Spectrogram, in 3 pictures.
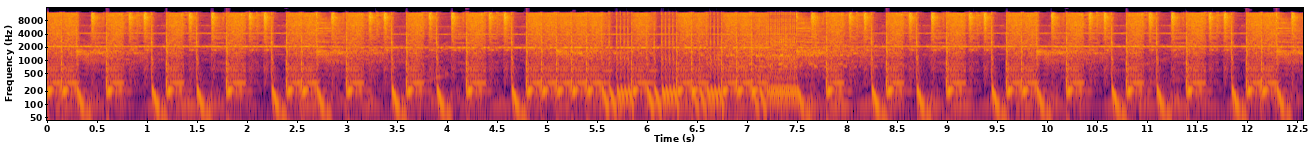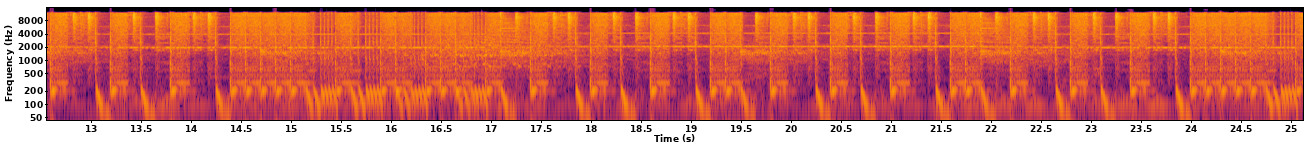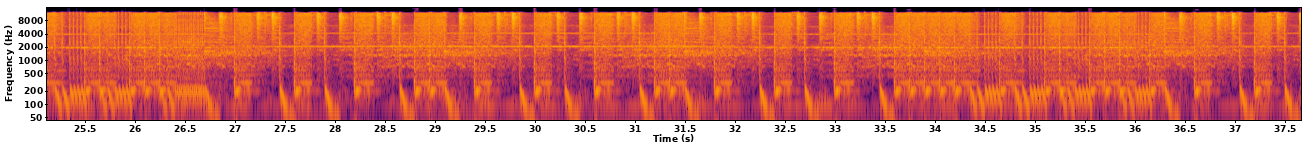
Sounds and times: Music: 0.0s - 37.6s.

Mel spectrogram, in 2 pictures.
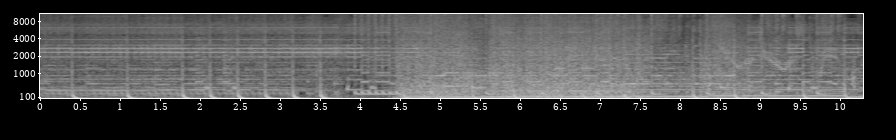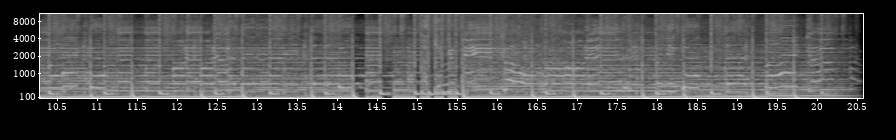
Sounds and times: Music: 0.0s - 20.5s.

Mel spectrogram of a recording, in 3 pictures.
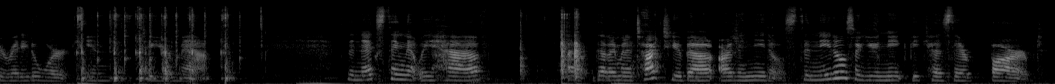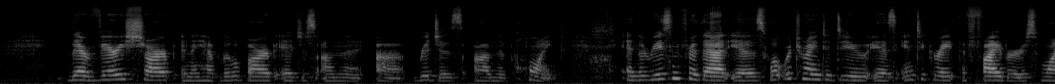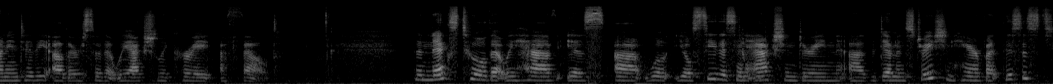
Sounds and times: Speech: 0.0s - 2.1s, 3.5s - 4.9s, 5.6s - 10.4s, 11.2s - 16.1s, 16.8s - 23.9s, 25.2s - 31.6s.

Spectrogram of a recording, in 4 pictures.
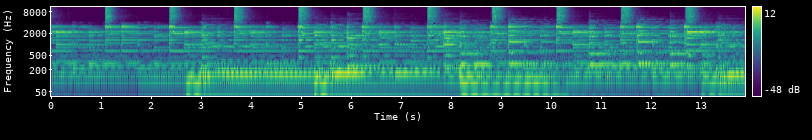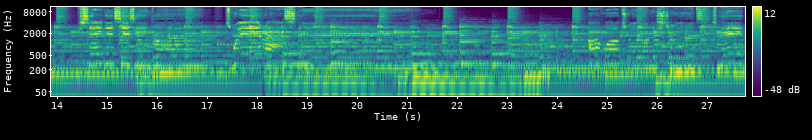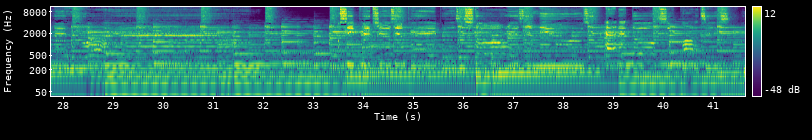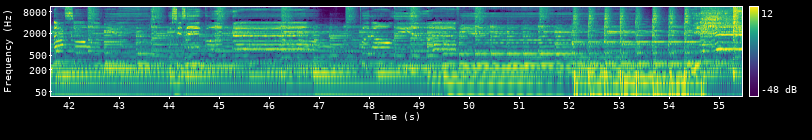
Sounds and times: Music: 0.0s - 55.4s.

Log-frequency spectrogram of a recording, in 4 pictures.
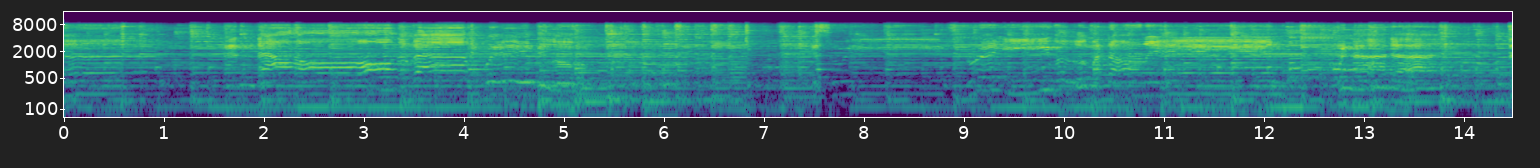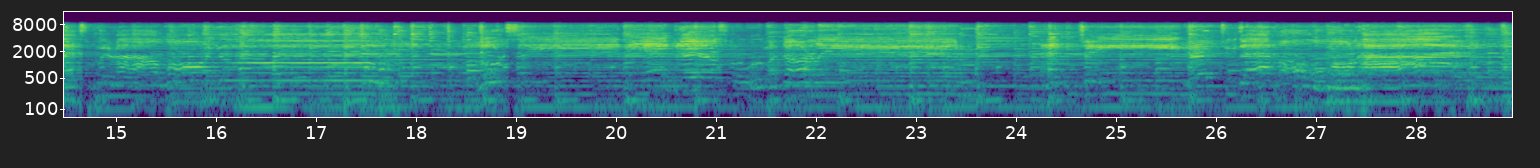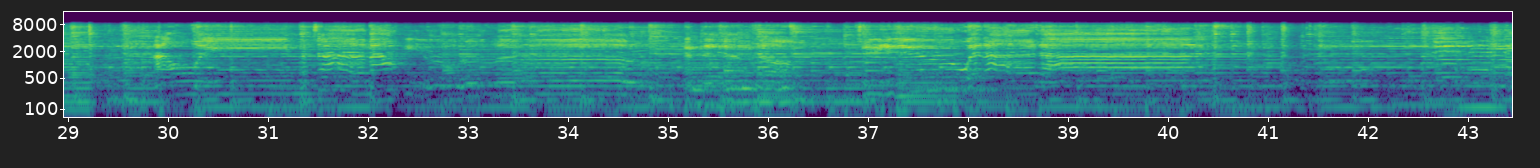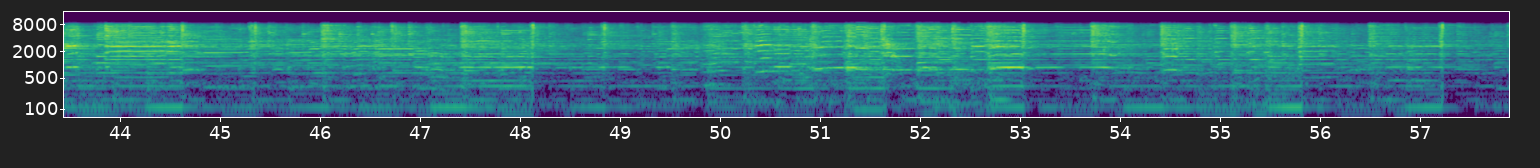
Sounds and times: Music: 0.0s - 57.8s.

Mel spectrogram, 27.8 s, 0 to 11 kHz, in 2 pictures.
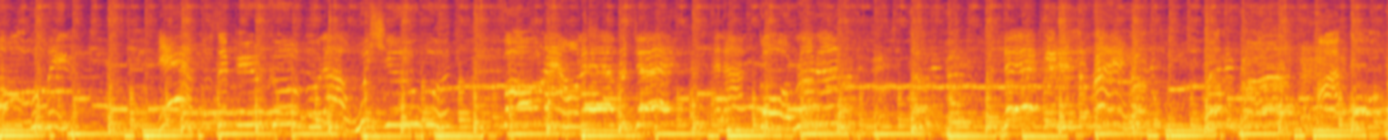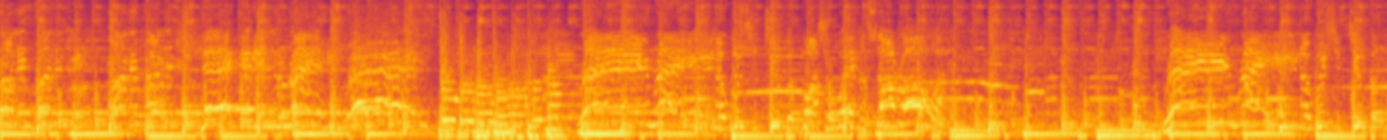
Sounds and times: Music: 0.0s - 27.7s.

